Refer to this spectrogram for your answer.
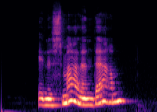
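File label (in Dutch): iemand die lang en smal is, Limburgse gesproken woordenboeken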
